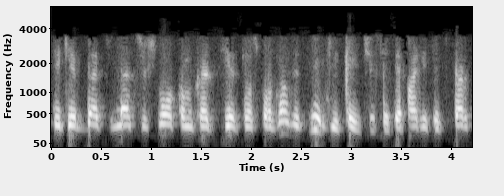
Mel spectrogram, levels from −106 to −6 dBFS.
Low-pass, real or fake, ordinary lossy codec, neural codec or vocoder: 5.4 kHz; real; MP3, 24 kbps; none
